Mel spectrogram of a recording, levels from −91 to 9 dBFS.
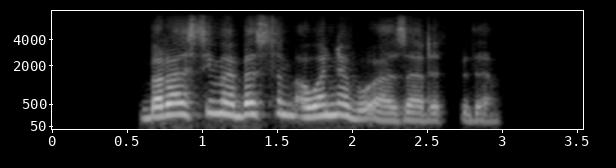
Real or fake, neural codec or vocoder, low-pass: fake; codec, 16 kHz, 0.7 kbps, FocalCodec; 7.2 kHz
